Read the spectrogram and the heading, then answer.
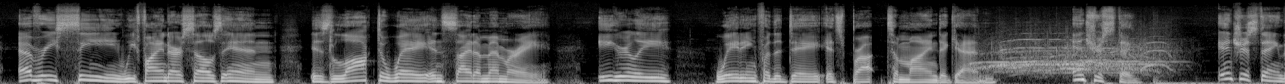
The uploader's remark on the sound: podcasts live from Cafe Anyway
